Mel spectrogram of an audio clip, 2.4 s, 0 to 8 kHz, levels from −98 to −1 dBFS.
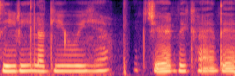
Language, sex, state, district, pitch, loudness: Hindi, female, Jharkhand, Ranchi, 210 Hz, -15 LUFS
